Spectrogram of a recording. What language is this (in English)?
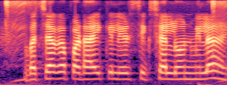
Magahi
